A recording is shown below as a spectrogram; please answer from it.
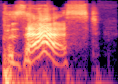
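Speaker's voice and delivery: loud, high shocked question; mock-horrified outburst; alarmed echo. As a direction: blurt it back in alarm. Retold alarmed reaction to word.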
